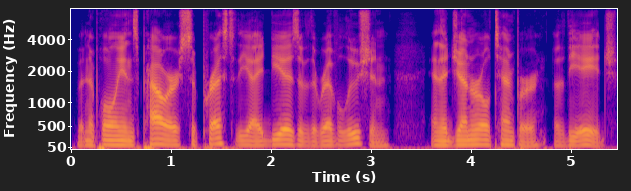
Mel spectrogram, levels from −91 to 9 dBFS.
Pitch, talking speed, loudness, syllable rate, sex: 95 Hz, 175 wpm, -19 LUFS, 6.0 syllables/s, male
